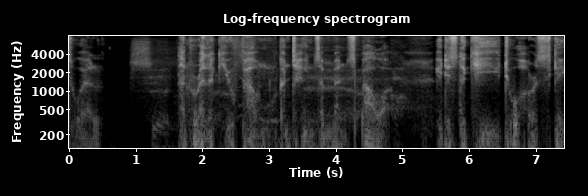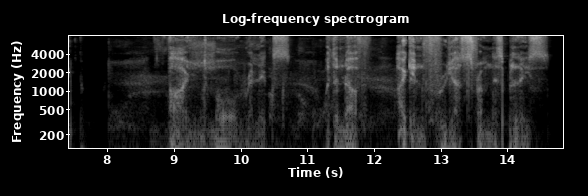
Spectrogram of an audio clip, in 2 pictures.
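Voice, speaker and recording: A raspy, put-on character voice speaks at a very slow pace. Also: man, very deep, low pitch for a man. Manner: foreboding, dramatic.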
